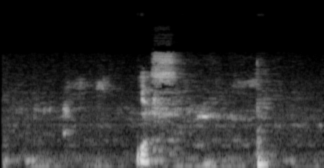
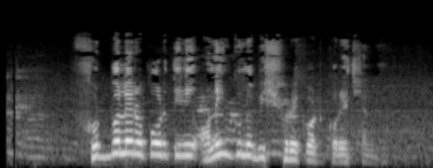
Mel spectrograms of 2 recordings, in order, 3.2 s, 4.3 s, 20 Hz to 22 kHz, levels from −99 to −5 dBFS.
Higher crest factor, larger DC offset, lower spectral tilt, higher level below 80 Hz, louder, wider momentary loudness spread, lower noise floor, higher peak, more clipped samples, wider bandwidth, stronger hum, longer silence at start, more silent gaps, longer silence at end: first, 24 dB vs 18 dB; neither; about the same, -4.5 dB/octave vs -5.5 dB/octave; first, -44 dBFS vs -76 dBFS; second, -31 LUFS vs -25 LUFS; first, 23 LU vs 14 LU; about the same, -56 dBFS vs -53 dBFS; about the same, -10 dBFS vs -8 dBFS; neither; second, 7.4 kHz vs 10 kHz; neither; about the same, 0.05 s vs 0.15 s; neither; second, 0.3 s vs 0.65 s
